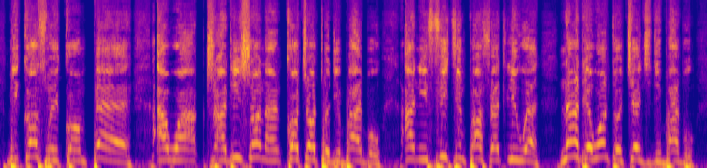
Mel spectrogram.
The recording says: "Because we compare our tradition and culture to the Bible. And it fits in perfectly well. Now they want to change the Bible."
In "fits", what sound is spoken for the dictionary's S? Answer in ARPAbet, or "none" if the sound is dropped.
none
